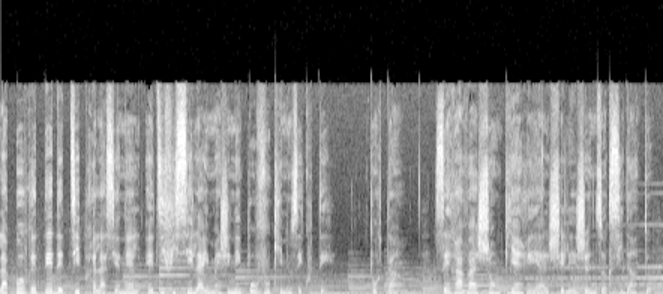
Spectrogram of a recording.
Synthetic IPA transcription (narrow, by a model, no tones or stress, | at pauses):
lapovʁət̪ed̪et̪ipʁəlasjɔnɛlɛd̪ifisilaimaʒinepuʁvukʲʰinuzeku̥t̪e | puʁt̪ɑ̃ | seʁavaʒsɔ̃bjɛ̃ʁeɛlʃeleʒœnzɔksid̪ɑ̃t̪o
